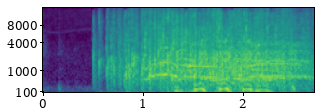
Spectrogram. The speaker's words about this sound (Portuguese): É tem aquele aplausinho ali. Ah, ah, ah, aí, aí, aí, aí, merece, né?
